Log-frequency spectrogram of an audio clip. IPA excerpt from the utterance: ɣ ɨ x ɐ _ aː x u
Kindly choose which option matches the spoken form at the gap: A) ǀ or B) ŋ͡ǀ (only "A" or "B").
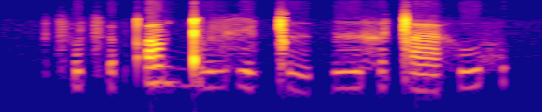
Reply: A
